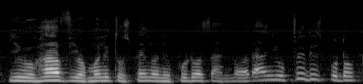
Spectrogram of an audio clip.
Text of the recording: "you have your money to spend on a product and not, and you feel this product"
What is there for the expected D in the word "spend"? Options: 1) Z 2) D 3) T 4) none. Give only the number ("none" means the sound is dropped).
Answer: 2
